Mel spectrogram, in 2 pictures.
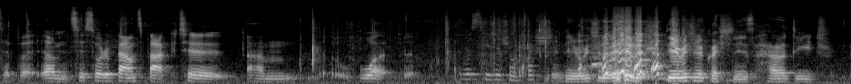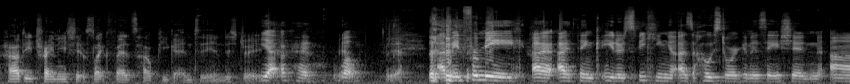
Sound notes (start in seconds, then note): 5.8 laughs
